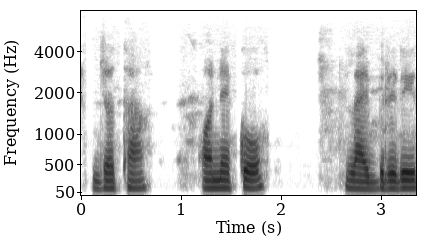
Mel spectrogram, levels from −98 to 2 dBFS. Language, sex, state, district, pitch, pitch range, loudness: Bengali, male, West Bengal, Malda, 125 Hz, 120-125 Hz, -18 LUFS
